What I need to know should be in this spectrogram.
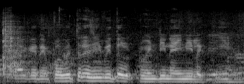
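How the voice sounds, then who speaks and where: A man in his twenties bantering playfully. He talks quickly, with clearly heard chatter from a crowd behind him. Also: mid-range voice, steady tone. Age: 20s. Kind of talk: casual banter.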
